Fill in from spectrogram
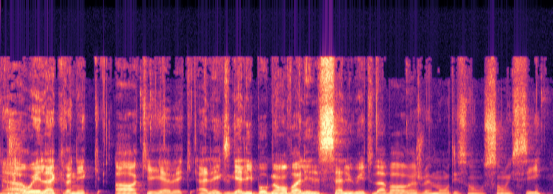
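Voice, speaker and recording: A man's voice: mid-range voice, steady tone, fairly quick, warm tone, slight background noise. A man with a Québécois accent hosting a casual talk show, hesitant and full of filler sounds. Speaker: podcast host. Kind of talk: casual chat.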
